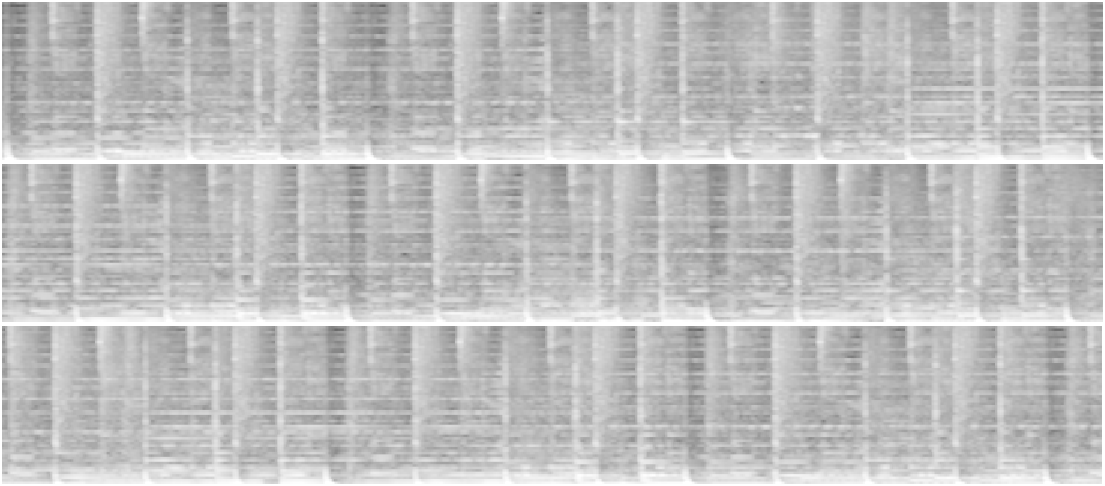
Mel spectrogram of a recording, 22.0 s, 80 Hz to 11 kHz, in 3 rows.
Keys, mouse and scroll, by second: 17.4 click, 19.2 alt+middle click, 19.9 click, 20.6 middle click.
